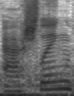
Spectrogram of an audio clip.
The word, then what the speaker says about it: Aisling: The name's pronounced Ashling, though it's spelled Aisling, and I gotta give my character a nickname, so everyone meet Ash.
